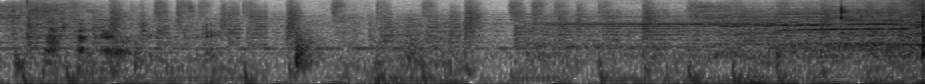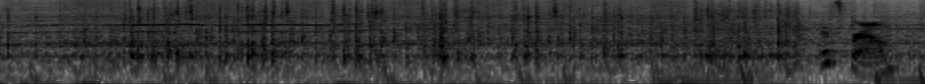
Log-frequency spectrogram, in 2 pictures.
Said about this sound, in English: Then we are going to take an electric mixer and mix this all up.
